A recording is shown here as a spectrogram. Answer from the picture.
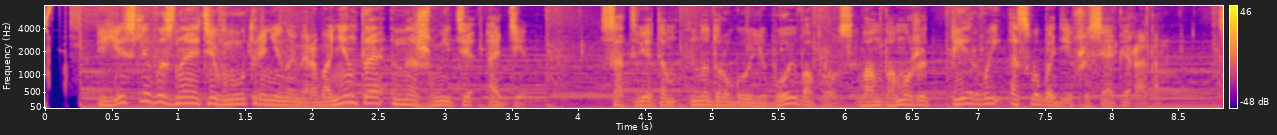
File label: IVR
